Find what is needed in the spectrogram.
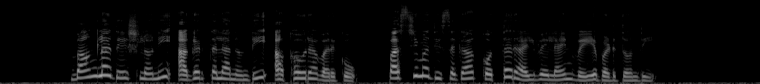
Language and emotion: Telugu, neutral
